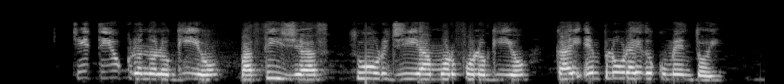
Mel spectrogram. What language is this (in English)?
Esperanto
